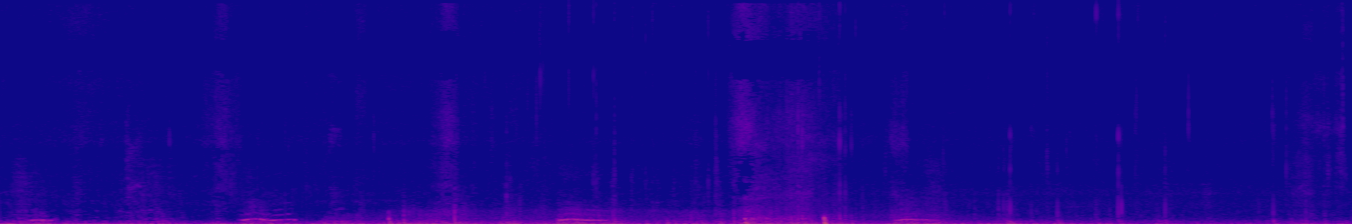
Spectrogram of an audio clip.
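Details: A kitten named Smokey gives short, faint mews, three rising-then-falling calls spaced about three seconds apart, over steady low background hum with occasional clicks and rustles.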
